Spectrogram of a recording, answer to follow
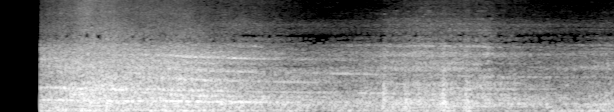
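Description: A double-deck electric passenger train running past close by, starting abruptly about half a second in: a whine of several tones that drift down in pitch, then wheels clicking over the rail joints in the second half.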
